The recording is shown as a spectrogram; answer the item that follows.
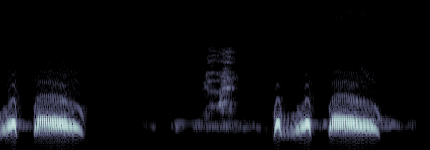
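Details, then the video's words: Spotted dove at dawn, cooing to incite combat and lure others: two phrases, each a pair of short hollow notes followed by a long throaty coo, with a quiet low murmur in the gap. "Tiếng chim cu gáy thúc đấu và chiêu bổi lúc sáng sớm"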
